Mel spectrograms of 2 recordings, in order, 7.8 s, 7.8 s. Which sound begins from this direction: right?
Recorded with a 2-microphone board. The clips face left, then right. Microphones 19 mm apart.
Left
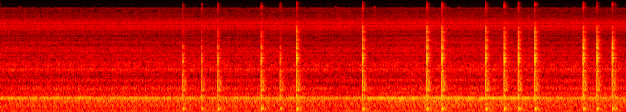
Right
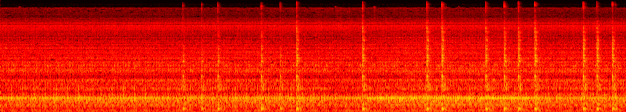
An engine running, at 0.0 s.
